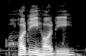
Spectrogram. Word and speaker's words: Hodi Hodi: First of all, Hodi Hodi, is that the way that we pronounce it? Yes, it's a Swahili word, and it means knock knock.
